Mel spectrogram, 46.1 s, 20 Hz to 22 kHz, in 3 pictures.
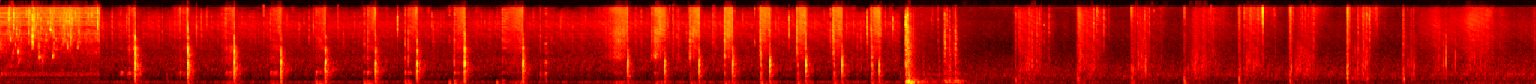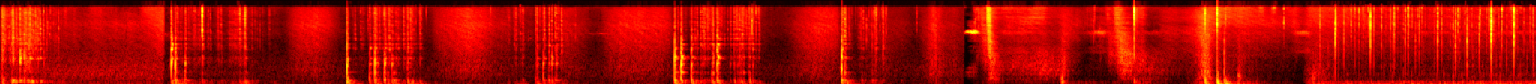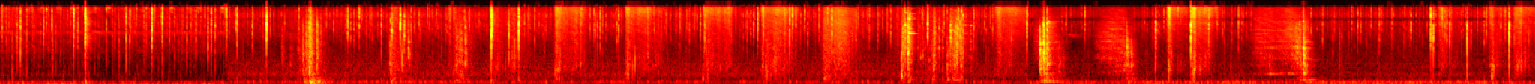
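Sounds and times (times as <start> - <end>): steady low rumble: 28.5 - 39.6
knocks thunks and cracks: 33.5 - 36.0.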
